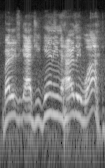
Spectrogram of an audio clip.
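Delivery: high playful scolding for the dog; teasing the dog. Real, not acted. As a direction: tease the fat dog playfully.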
